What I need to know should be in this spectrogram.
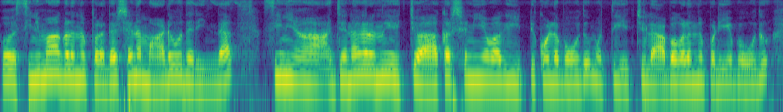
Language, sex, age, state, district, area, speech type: Kannada, male, 18-30, Karnataka, Tumkur, rural, spontaneous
